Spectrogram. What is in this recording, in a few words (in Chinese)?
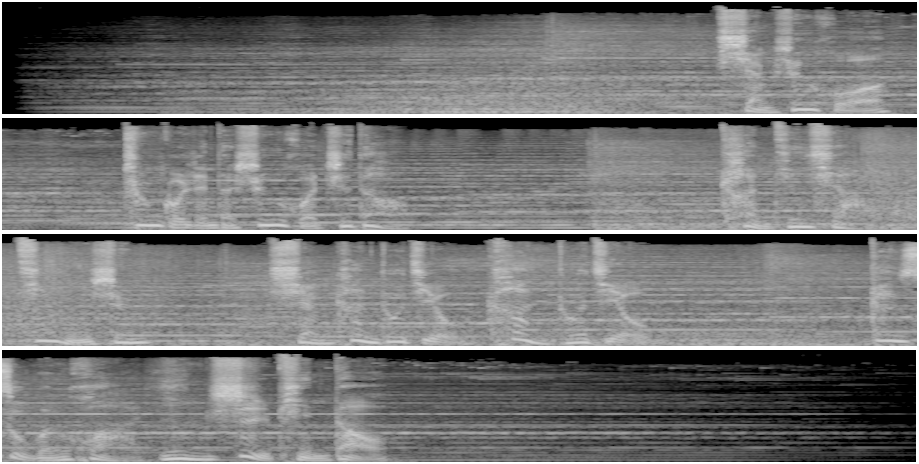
男 文化影视频道; 甘肃文化影视频道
